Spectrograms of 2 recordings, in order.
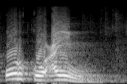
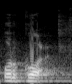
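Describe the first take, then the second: First: The word ends with an extra 'ain' syllable. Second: The word ends without an extra 'ain' syllable. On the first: The speaker calls it wrong. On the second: The speaker calls it right.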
